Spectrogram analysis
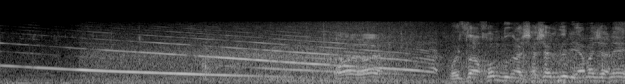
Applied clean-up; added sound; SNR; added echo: none; none; none; none.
